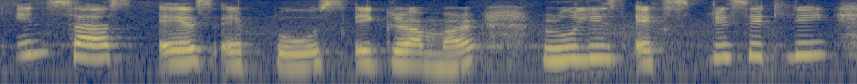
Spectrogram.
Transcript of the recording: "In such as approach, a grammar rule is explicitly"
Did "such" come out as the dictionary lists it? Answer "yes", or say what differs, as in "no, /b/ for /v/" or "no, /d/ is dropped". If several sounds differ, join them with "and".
no, /s/ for /tʃ/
